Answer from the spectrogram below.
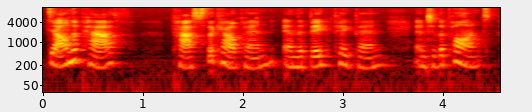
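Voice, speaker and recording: Bright and forceful, this medium-pitched female voice belongs to a storyteller sharing a picture book with young children. She addresses them directly, stopping now and then to pose questions.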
